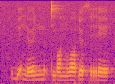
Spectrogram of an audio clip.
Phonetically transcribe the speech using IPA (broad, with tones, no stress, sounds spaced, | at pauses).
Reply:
b ḛ˥˩ n øː˧ n m ḛ˩ t j ɔ˩ n β ɔ˧˩˧ ɗ ø˧˩ θ r e˧˩˧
